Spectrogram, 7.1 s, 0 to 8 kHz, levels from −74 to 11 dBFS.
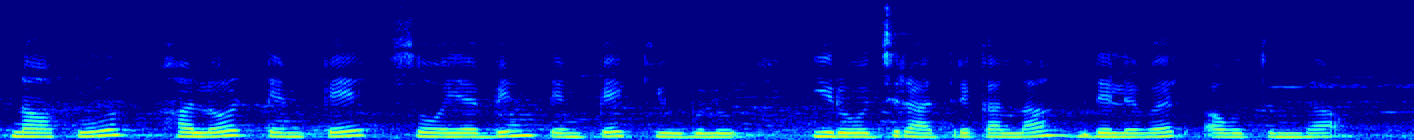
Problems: background conversations at intervals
